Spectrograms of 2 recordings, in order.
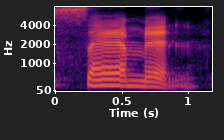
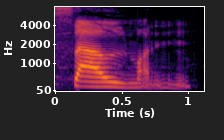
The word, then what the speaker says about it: salmon: Y'all, it's salmon. There's no such thing as salmon. Okay, the L is silent.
